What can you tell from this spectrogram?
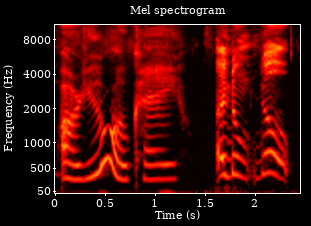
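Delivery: usual speaking voice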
